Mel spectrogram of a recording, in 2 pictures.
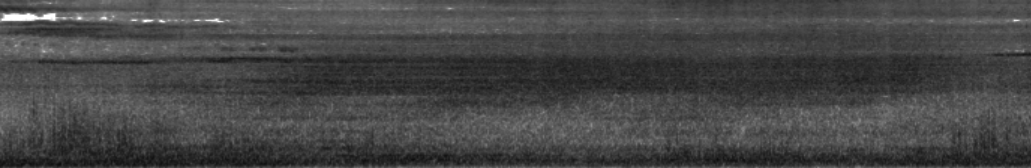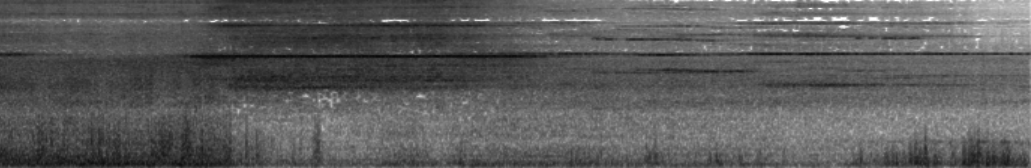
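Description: PKP Intercity passenger coaches rolling past through a station, a steady rumble of wheels on the rails with high squealing tones from the wheels. A long steady squeal starts about twelve seconds in, and the rumble grows quieter about fifteen seconds in as the coaches move more slowly.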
